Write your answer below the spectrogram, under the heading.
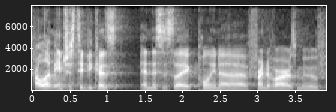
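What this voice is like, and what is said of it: Usual voice. Nothing is said of it.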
